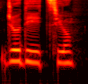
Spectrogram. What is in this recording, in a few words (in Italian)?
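"giudìtziu", lingua sarda, female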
